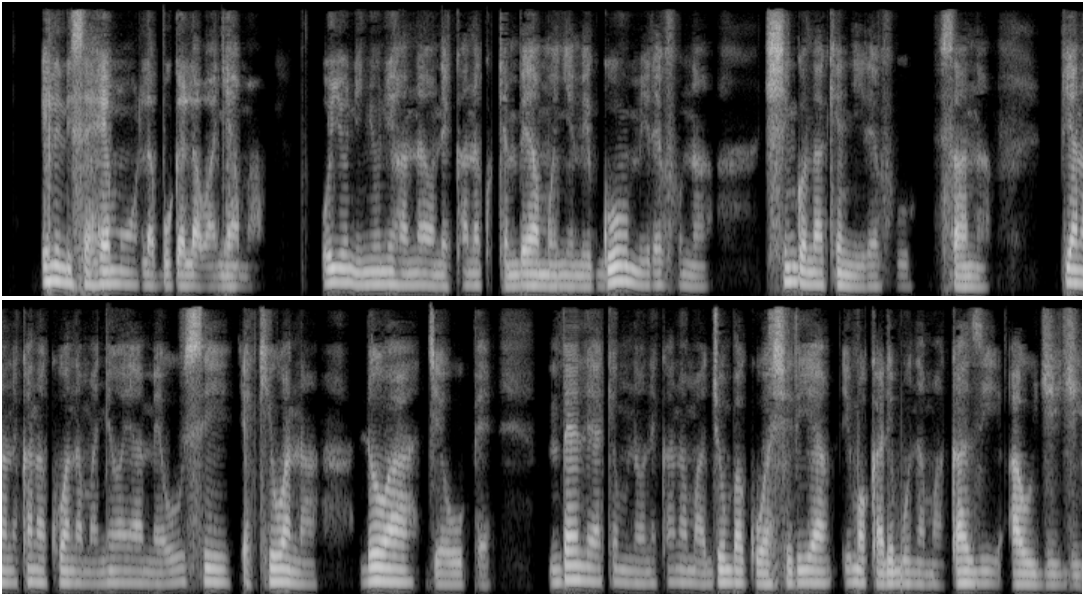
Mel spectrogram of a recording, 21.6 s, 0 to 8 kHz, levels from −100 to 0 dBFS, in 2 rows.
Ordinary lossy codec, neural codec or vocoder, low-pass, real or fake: AAC, 32 kbps; codec, 16 kHz in and 24 kHz out, 1 kbps, XY-Tokenizer; 7.2 kHz; fake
